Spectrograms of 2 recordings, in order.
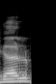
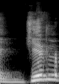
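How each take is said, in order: First: Put-on گرل said with a hard g, like girl; correct hard g. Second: جرل said with a soft j sound; wrong soft g. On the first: Teacher gives the real reading, hard g. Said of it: "گرل پڑھتے ہیں". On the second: Teacher shows the rule-based reading, soft j. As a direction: read جرل as jirl. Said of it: "اسے جرل پڑھنا چاہیے تھا". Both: Shown as a demonstration.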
